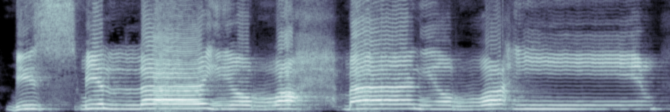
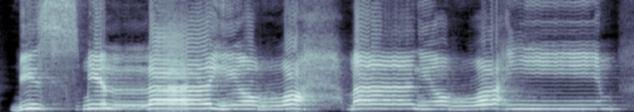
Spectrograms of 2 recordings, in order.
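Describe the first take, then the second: No difference in how they are said.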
